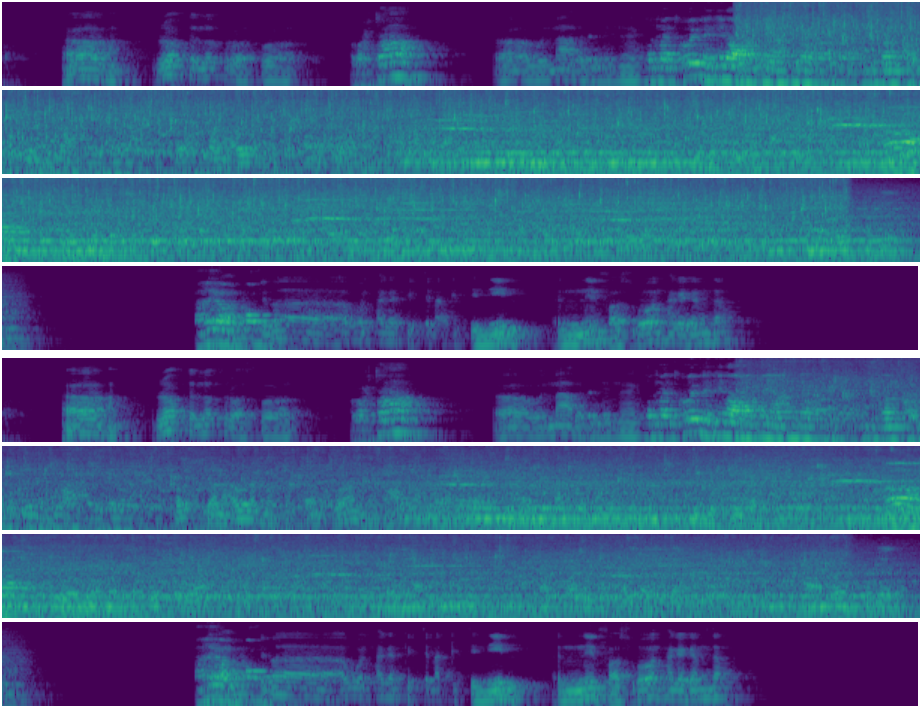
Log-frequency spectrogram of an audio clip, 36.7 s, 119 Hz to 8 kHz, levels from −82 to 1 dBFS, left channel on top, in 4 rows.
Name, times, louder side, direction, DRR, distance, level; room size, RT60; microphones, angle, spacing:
voice 1, 0.6-1.2 1.5-2.9 4.9-6.4 10.9-17.4 18.1-23.0 23.7-25.8 26.3-27.4 29.6-31.5 31.7-31.9 32.2-32.7 33.1-34.7, right 1 dB, 60° right, 1 dB, 0.5 m, -43 dB
voice 2, 3.5-4.2 5.8-6.0 6.4-10.5 17.9-18.6 29.5-30.2, left 1 dB, 15° right, -4 dB, 1.5 m, -36 dB
sound 1, 7.3-26.9, left 8 dB, 65° left, 0.3 m, -36 dB
sound 2, 8.8-19.7, left 2 dB, 30° left, 1.1 m, -50 dB
Mechanical fan, 12.9-27.7, left 2 dB, 80° left, 0.7 m, -37 dB
3.3 x 2.4 x 4.4 m, 0.75 s
head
